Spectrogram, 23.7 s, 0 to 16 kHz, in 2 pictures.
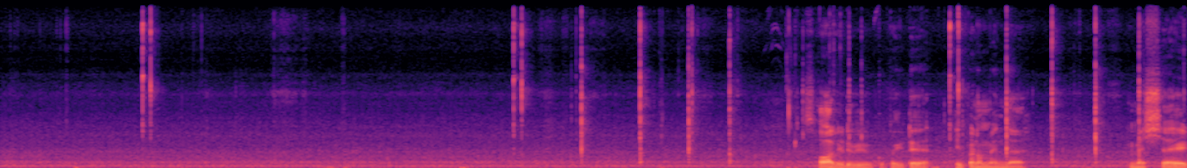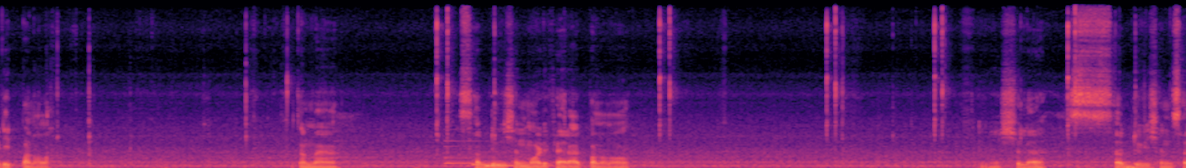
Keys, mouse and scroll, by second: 3.3-3.7 scroll up 2, 6.4 click, 7.1-9.1 middle drag, 9.1 g, 11.3-15.1 middle drag, 15.1-16.1 scroll up 2, 16.1-17.0 scroll up 1, 17.0-18.2 scroll up 1, 21.4 click.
